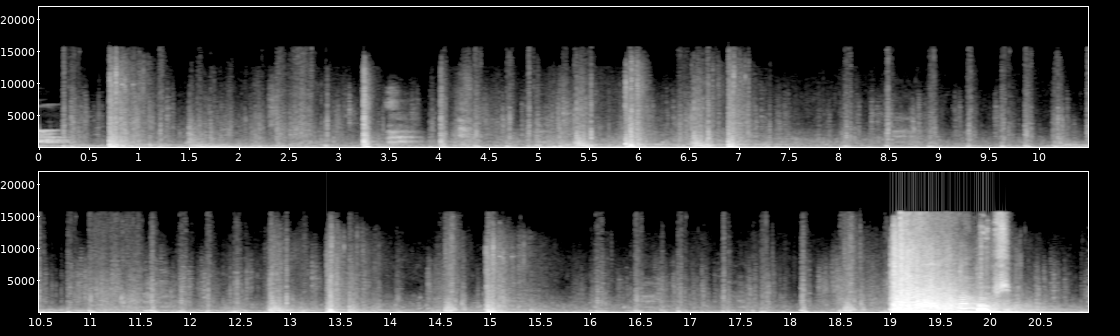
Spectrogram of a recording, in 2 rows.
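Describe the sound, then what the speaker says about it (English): Exploding barrels in Dragon's Dogma 2 go off with a loud, dense broadband burst near the end, after a stretch of scattered thuds, footsteps and quiet game activity. "Exploding barrels."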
